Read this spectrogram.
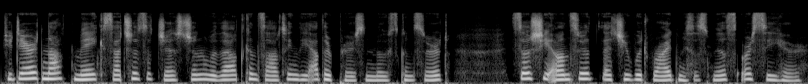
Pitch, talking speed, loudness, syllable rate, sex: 220 Hz, 195 wpm, -19 LUFS, 5.3 syllables/s, female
